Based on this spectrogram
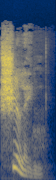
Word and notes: shilling: British English

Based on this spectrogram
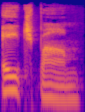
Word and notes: h-bomb: American English

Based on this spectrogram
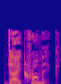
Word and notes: dichromic: British English

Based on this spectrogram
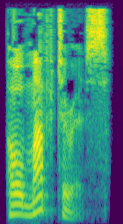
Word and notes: homopterous: British English

